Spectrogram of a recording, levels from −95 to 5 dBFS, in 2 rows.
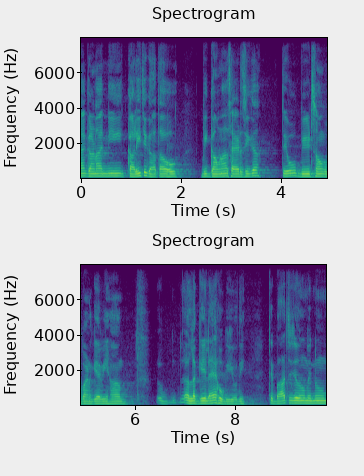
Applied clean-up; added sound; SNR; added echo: none; none; none; none.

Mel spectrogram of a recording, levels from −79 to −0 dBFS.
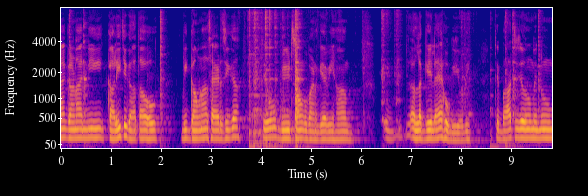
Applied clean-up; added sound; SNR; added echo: none; Sink (filling or washing); 14 dB; none.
